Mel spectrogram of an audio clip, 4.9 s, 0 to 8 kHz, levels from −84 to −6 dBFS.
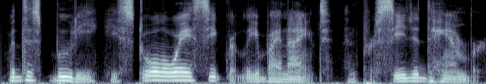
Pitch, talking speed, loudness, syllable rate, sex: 110 Hz, 160 wpm, -20 LUFS, 4.6 syllables/s, male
